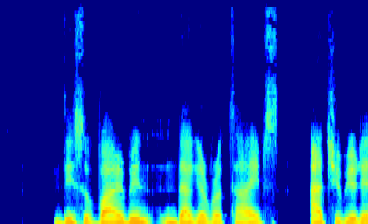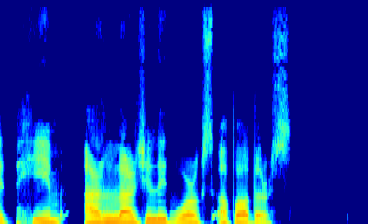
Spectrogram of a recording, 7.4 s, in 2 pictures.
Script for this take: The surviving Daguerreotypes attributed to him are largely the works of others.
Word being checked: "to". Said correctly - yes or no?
no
